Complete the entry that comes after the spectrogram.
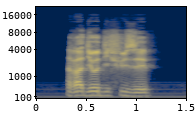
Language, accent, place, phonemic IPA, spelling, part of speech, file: French, France, Lyon, /ʁa.djo.di.fy.ze/, radiodiffuser, verb, LL-Q150 (fra)-radiodiffuser.wav
- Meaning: to broadcast (only by radio)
